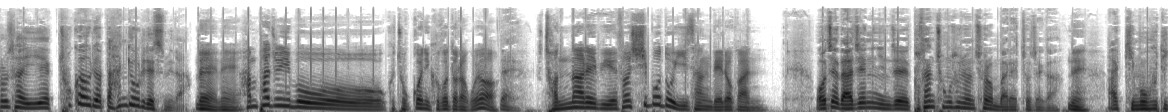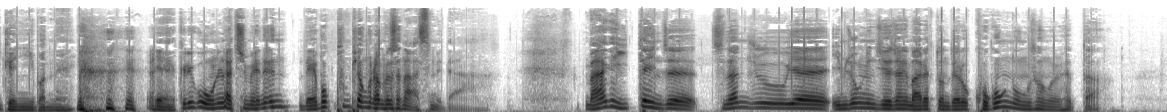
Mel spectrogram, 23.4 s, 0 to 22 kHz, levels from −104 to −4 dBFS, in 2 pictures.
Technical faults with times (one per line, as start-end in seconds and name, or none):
0.12-23.22 periodic USB or driver dropouts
